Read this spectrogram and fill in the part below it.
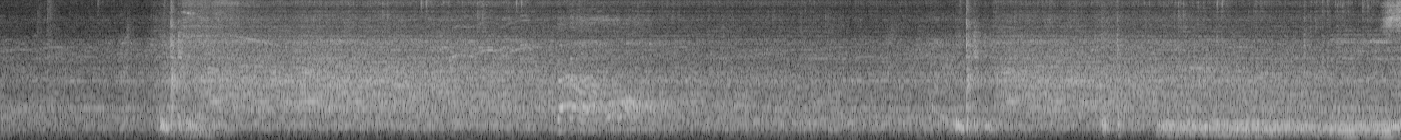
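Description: A stadium crowd murmurs and cheers through a television speaker.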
